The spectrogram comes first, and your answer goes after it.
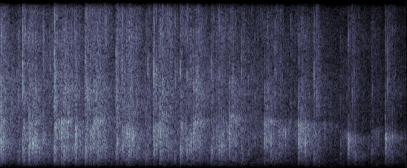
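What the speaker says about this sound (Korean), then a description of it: "우리 서은영 교수님께 다시 한번 큰 박수를 보내주시기 바랍니다" An audience at a Gimpo city council policy debate applauds a professor after her presentation, a fairly soft, steady patter of many hands that rises and falls slightly.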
